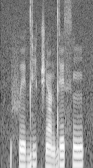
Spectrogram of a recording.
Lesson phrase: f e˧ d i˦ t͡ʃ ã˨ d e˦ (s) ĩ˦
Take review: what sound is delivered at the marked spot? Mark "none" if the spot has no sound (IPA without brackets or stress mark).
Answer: s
